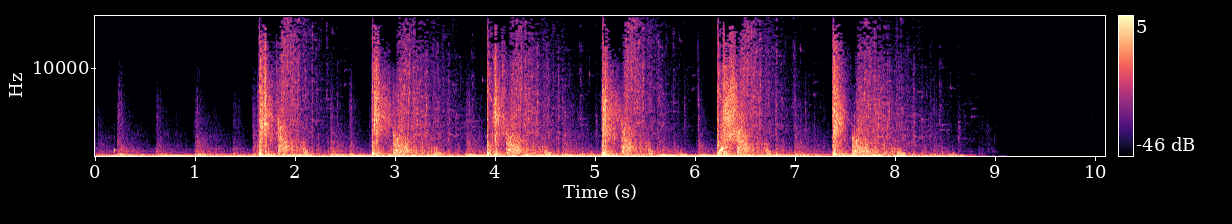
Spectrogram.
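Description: Game battle effects thump and crash in quick bursts.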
